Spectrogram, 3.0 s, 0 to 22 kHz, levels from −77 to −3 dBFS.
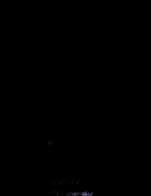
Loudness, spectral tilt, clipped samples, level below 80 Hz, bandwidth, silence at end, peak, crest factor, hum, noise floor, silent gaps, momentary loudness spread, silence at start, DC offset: -58 LUFS; -6 dB/octave; under 0.1%; under -90 dBFS; 16 kHz; 1.05 s; -40 dBFS; 22 dB; none; -84 dBFS; none; 14 LU; 0.95 s; under 0.1%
